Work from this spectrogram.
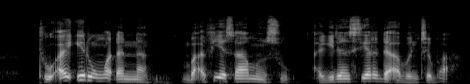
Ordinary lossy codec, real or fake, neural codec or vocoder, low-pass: none; real; none; 9.9 kHz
